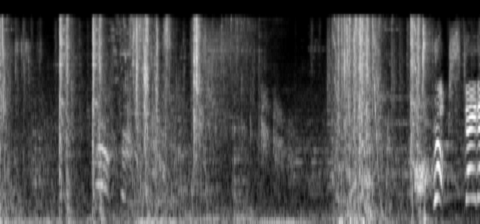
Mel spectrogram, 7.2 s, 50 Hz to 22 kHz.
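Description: Suppressed pistol shots in Mass Effect 3 fire as scattered muffled thuds among game battle noise, with other impacts and bursts over several seconds. Voices can be heard in the background.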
